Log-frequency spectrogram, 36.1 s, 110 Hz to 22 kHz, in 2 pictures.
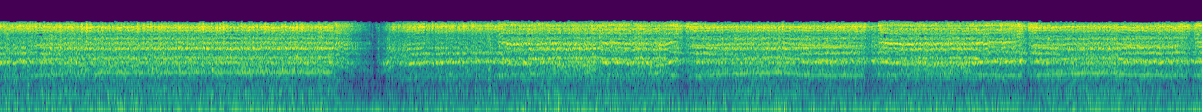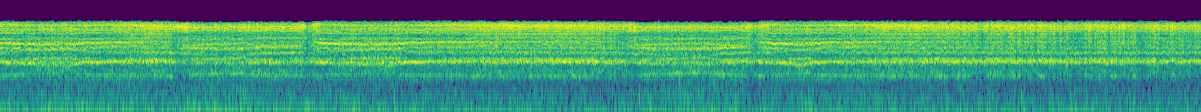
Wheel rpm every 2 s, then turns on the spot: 160, 160, 100, 140, 160, 160, 160, 160, 160, 160, 160, 160, 160, 160, 160, 160, 160, 160.
none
